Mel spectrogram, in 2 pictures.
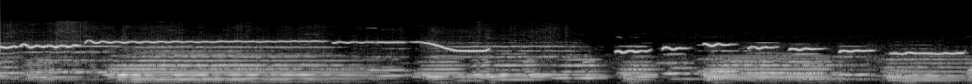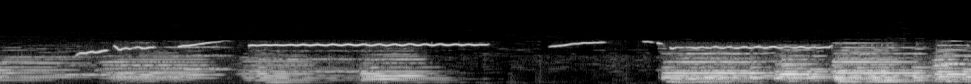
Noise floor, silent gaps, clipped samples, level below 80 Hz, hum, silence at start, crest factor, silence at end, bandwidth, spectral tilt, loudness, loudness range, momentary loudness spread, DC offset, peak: -54 dBFS; none; under 0.1%; -54 dBFS; none; 0 s; 14 dB; 0 s; 7.8 kHz; -2 dB/octave; -14 LUFS; 6 LU; 11 LU; under 0.1%; 0 dBFS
